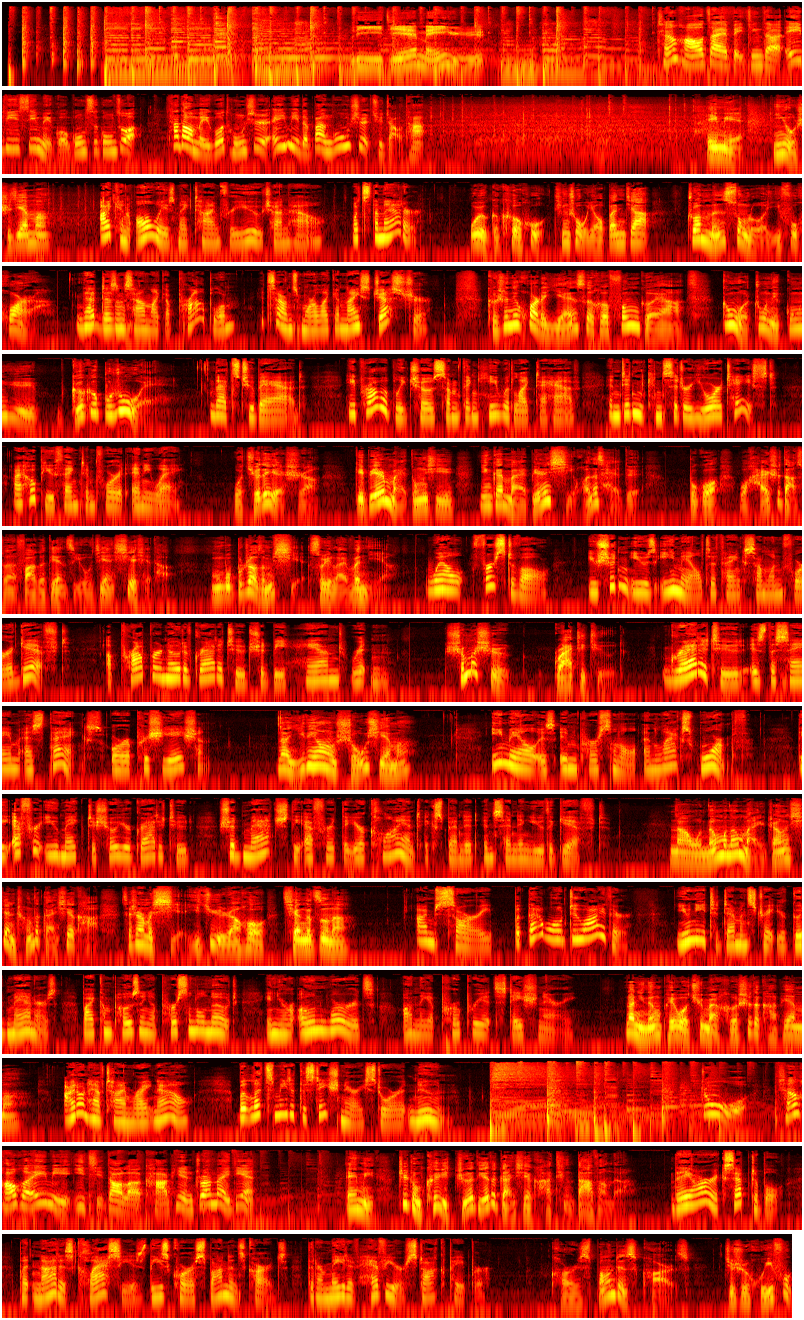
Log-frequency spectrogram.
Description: (Office ambience)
